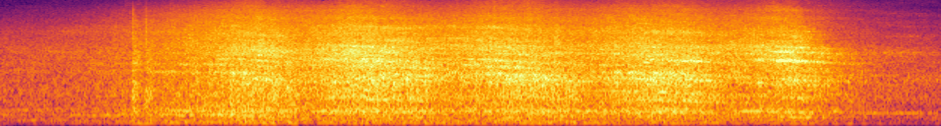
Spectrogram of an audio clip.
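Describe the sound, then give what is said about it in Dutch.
A train at Zuilen railway station in Utrecht gives off a broad rumbling roar. It swells early, holds with gentle surges, and eases off near the end, with no voices. “Ik sta dus nu op eh, station Zuilen, Utrecht Zuilen”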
